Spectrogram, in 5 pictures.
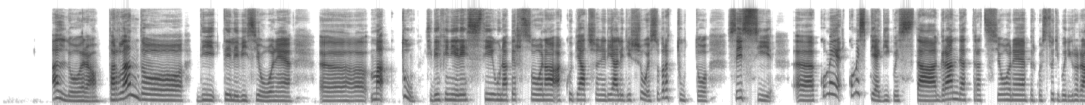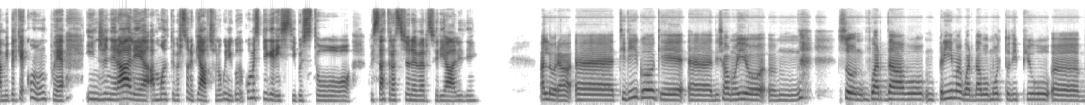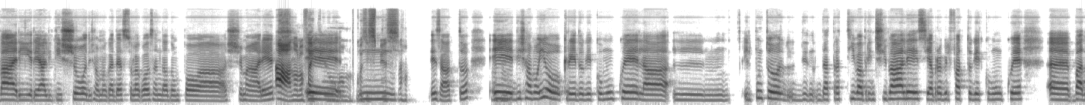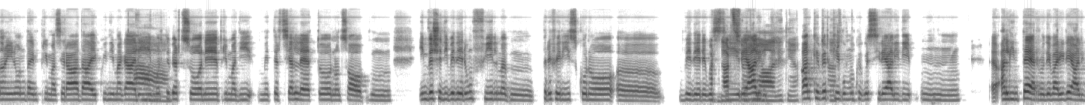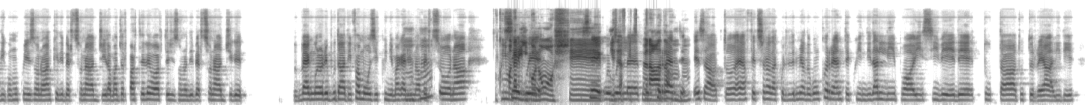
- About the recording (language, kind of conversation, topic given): Italian, podcast, Come spiegheresti perché i reality show esercitano tanto fascino?
- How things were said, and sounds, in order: fan; tapping; drawn out: "parlando"; other background noise; "Perché" said as "peché"; drawn out: "questo"; chuckle; chuckle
